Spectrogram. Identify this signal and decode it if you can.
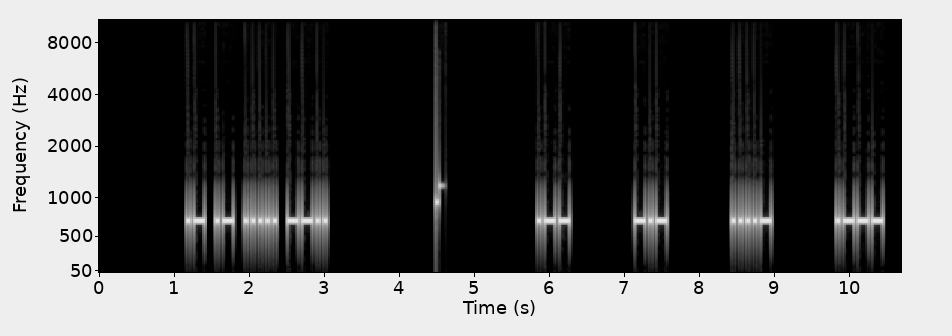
Morse code, heard as a keyed tone, about 25 wpm, spaced as for 13 wpm, 700 Hz. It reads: AA5Z WK4J
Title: USA Call Signs - 4 Characters - 6x Character Spacing - 25wpm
